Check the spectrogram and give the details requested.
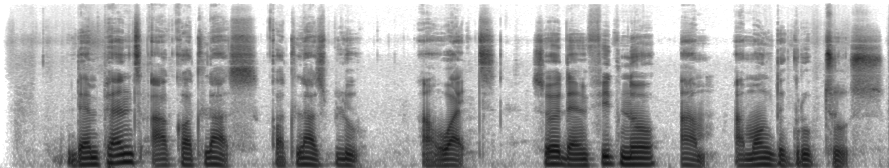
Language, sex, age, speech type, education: Nigerian Pidgin, male, 15-29, spontaneous, tertiary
